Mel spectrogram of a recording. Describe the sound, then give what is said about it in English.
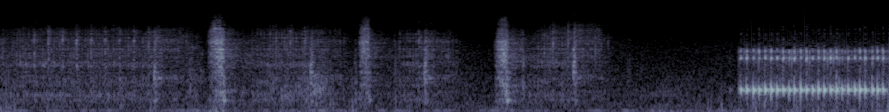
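A few sharp clicks and line noise give way to a steady telephone ring tone heard through the receiver, loud and continuous until the end, with no one speaking. “Ah, it's ringing this time.”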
